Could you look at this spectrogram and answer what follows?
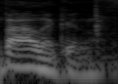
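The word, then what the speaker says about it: Balogun: I'm going to mispronounce his name Balagan.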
